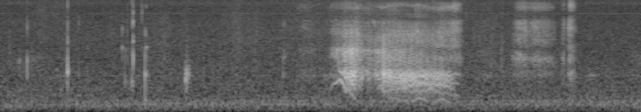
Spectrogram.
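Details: Quiet room with a few soft clicks, then one explosive, hissing sneeze lasting under a second.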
